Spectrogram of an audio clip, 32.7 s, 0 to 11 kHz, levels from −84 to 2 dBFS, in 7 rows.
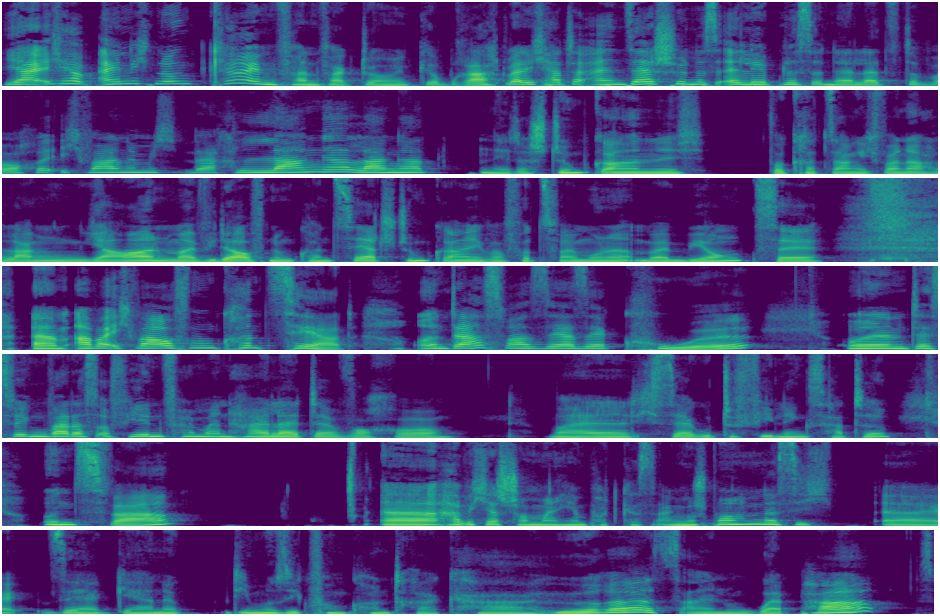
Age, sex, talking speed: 20-39, female, 205 wpm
